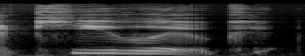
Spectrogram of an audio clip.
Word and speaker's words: Keye Luke: Let's talk about Charlie Chan's son, Lee Chan, played by the great Ki Luke. Is that how you pronounce that? – Yeah, Ki Luke, who is a Chinese-born American actor.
